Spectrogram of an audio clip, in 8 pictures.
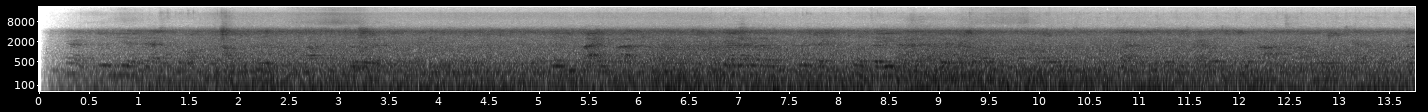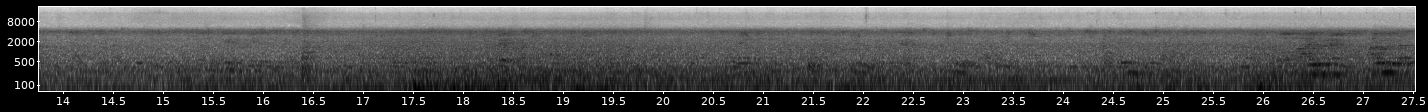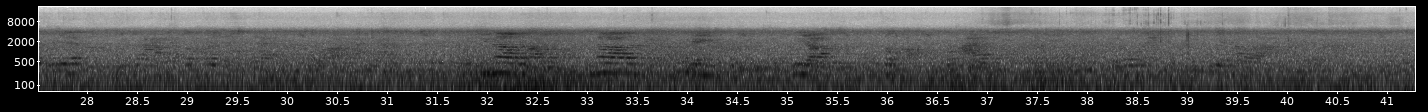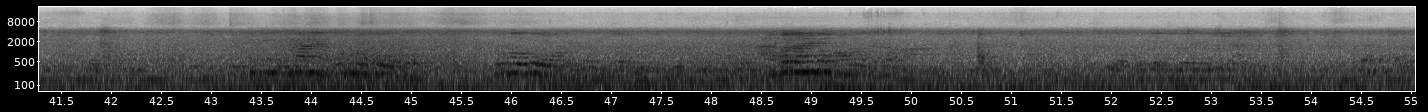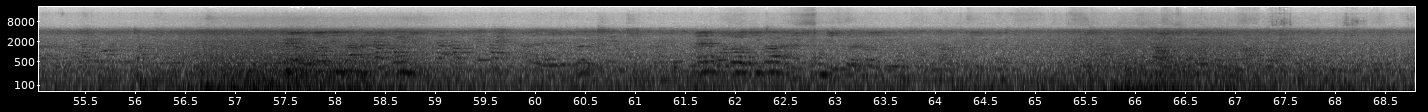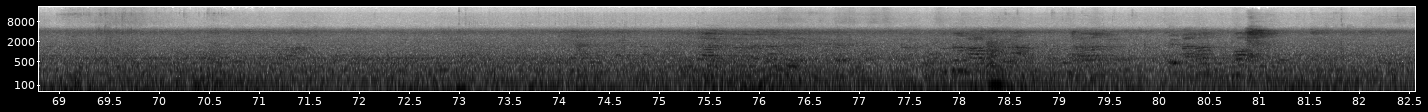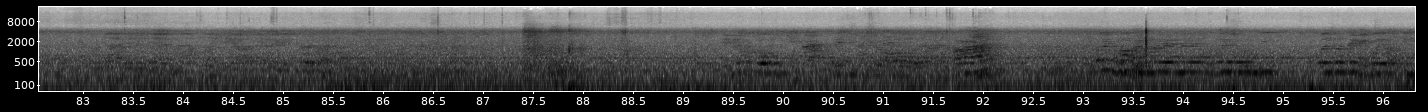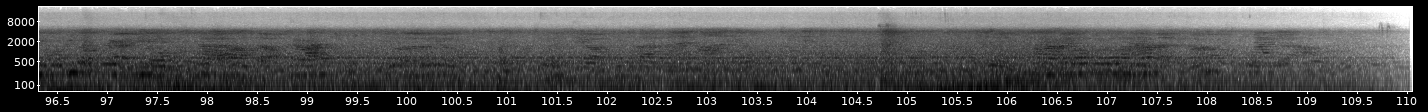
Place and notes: Small village, Sound of the waves, Next to a small restaurant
